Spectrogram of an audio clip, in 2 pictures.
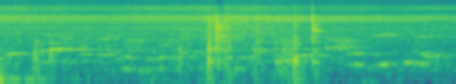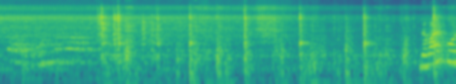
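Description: Tomatoes sautéing in oil for tomato thokku, a soft sizzle and hiss with intermittent stirring clatter that grows busier toward the end; a voice speaks faintly underneath.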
